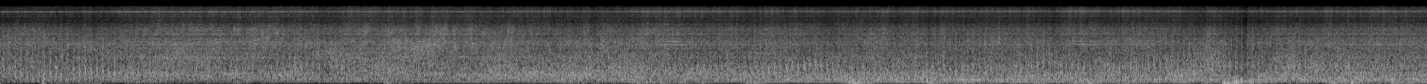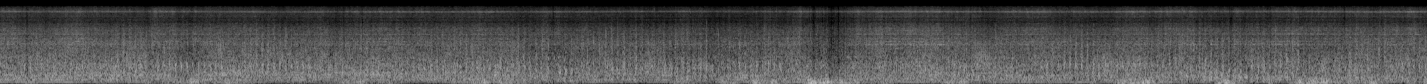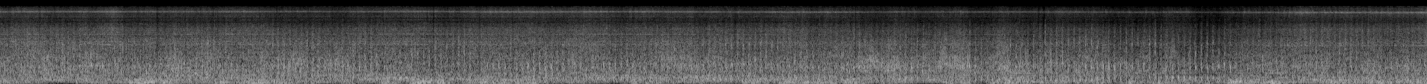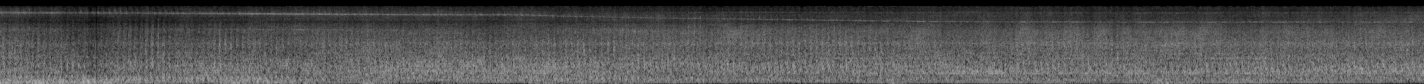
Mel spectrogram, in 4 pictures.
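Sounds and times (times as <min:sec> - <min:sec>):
helicopter rotor and turbine: 0:00.0 - 0:57.0.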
